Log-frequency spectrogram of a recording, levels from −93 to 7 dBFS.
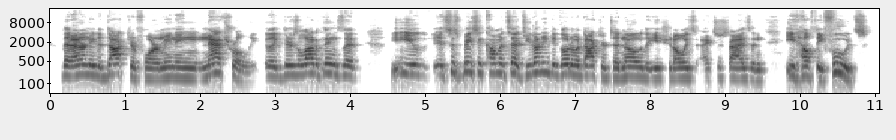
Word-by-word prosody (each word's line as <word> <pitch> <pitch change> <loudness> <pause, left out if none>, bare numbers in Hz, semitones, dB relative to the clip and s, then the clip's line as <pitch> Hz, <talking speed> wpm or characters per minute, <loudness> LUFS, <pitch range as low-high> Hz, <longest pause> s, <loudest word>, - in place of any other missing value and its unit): that 180 - +4
I - - +10
don't 195 +1 +4
need 185 -2 -2
a - - -7
doctor 195 0 +4
for, 150 -1 -1
meaning, 155 -1 -1
naturally, 220 - +3
like 170 -2 -2
there's 190 +1 -2
a - - -6
lotta 210 +1 +2
things 205 -3 -2
that 180 -1 -3 0.4
you 280 +2 -6
you 200 -2 +1
it's 360 0 -6
just 235 -4 -7
basic 220 -2 -1
common 215 0 -2
sense, 215 -3 -1
you 190 - -5
don't 225 +1 +2
need 230 -1 -5
to 200 - -3
go 200 +1 +1
to 190 -1 0
a 185 - -2
doctor 185 -1 +2
to 155 -1 -4
know 165 +1 0
that 150 -2 -7
you 150 0 0
should 150 - -6
always 155 +1 -1
exercise 155 +1 -1
and 135 -2 -9 0.3
eat 180 - +2
healthy 175 - +1
foods. 290 - -4
185 Hz, 225 wpm, -25 LUFS, 155-215 Hz, 0.4 s, I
